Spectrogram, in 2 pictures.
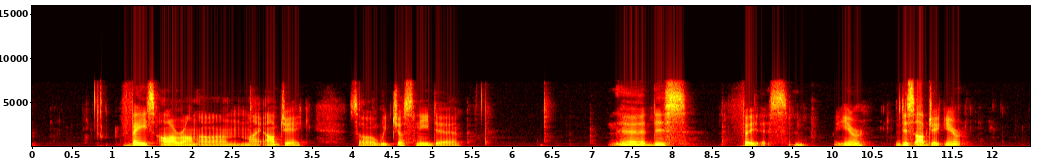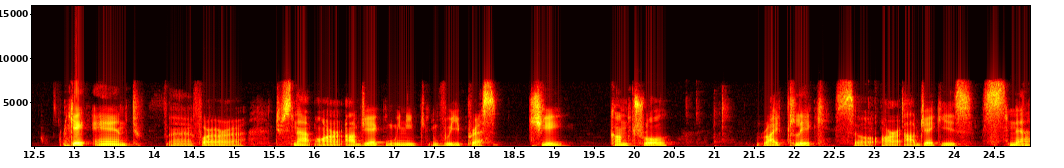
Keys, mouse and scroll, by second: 4.9 Tab, 7.5 Tab, 9.8 KP_1, 10.3 KP_3, 12.4 Tab, 13.3-14.3 middle drag, 19.7 g, 21.9 click, 22.3 middle click, 23.2 Tab, 24.0 ctrl+s.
